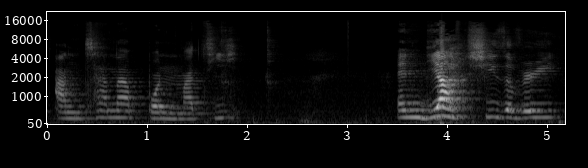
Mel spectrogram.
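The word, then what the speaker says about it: Aitana Bonmatí: Now, the women's Ballon d'Or, that was announced by Novak Djokovic, was given to Antina it's a very difficult name to pronounce. I believe it's Antana Bonmati.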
